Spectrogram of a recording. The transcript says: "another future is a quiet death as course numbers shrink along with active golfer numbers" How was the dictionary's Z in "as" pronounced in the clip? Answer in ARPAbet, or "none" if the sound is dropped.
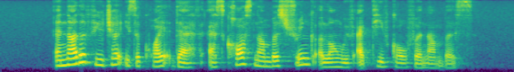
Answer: S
